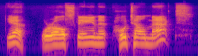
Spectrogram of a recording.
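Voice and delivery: ordinary talk, nothing marked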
